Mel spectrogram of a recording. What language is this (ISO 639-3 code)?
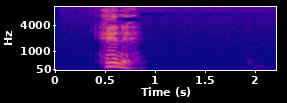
kur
